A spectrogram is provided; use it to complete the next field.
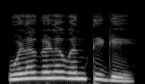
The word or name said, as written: ಒಳಗಳವಂತಿಗೆ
